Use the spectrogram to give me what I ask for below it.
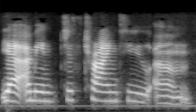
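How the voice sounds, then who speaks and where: A woman's voice: fairly high pitch, slow pace, pushed and bright, dull audio. A woman in her thirties with an American accent, talking casually as an interview guest. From United States. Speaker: interview guest, home-educating mother.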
